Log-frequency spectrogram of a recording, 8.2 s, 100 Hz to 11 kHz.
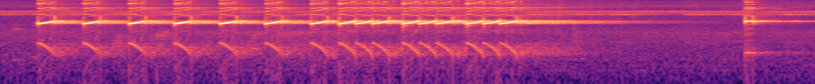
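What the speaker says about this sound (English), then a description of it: "The alarm consists of 4 distinct phases." An SCBA PASS device alarm sounds a rapid series of loud, high-pitched descending chirps with a sustained shrill tone above, running for several seconds, fading, then returning in one short burst.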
